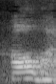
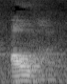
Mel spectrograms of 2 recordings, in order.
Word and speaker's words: আহ্বান: ডাক, যদি তোর ডাক শুনে কেউ না আসে, ডাক, আহ্বান, আহ্বান উচ্চারণটা কিন্তু আহ্বান, এটা খেয়াল রাখতে হবে। আমরা হর ব লিখি, হয়ে যায় ও এর মতো, আহ্বান, আহ্বান নয়, উচ্চারণটা হবে আহ্বান।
